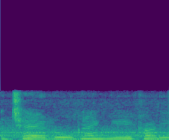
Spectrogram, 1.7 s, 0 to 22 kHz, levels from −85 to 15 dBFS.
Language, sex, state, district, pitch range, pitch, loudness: Hindi, female, Chhattisgarh, Balrampur, 245-255 Hz, 250 Hz, -13 LUFS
